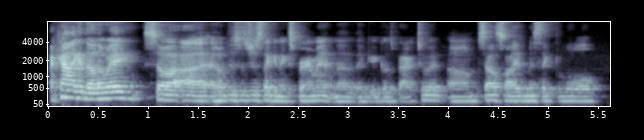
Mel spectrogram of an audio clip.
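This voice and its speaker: A man co-hosting a reaction show, chatting casually about game scenes and haltingly thinking aloud. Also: mid-range voice, bright, forceful tone, far from the mic. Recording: echoey room, off the mic.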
